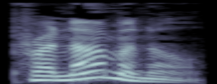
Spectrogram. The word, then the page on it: pronominal: British English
